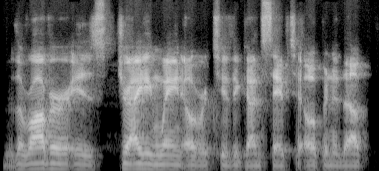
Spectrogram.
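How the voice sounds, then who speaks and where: A man from Texas tells a story on a podcast, loose and conversational. His voice sits low but has a bright, forward edge to it. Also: moderate pace, rough recording. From Texas, USA. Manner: relaxed, chatty, laughs at the absurd parts. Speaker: podcast guest. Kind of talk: casual storytelling.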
